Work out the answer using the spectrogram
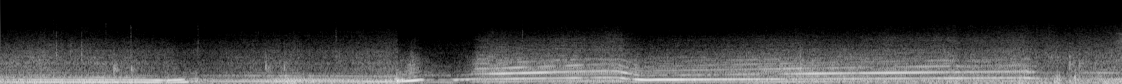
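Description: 2010 Acura TL's V6 engine heard from inside the cabin, accelerating hard through the gears and screaming. The revs climb, fall sharply at each shift about two, four and six seconds in, then rise in a long slow climb and ease off near the end.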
